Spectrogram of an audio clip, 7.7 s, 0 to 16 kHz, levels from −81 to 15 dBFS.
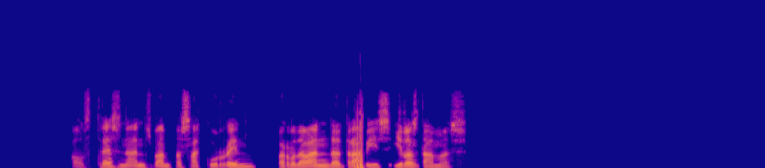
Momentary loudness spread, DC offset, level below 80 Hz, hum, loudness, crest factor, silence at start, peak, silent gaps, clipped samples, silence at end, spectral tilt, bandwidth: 14 LU; under 0.1%; -60 dBFS; none; -20 LUFS; 22 dB; 0.75 s; 0 dBFS; 0.93-0.97 s, 2.57-2.79 s; under 0.1%; 3 s; -5.5 dB/octave; 7.6 kHz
